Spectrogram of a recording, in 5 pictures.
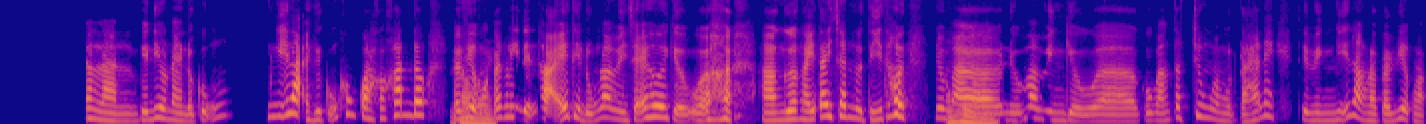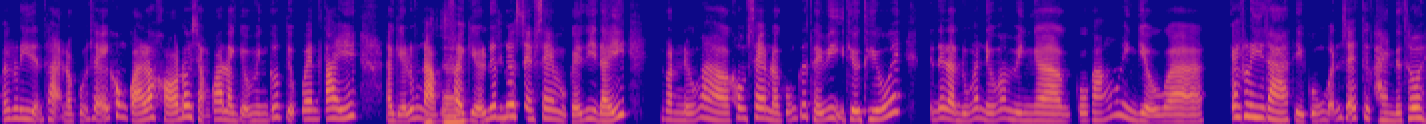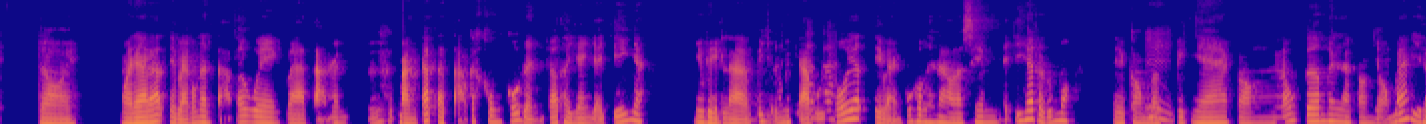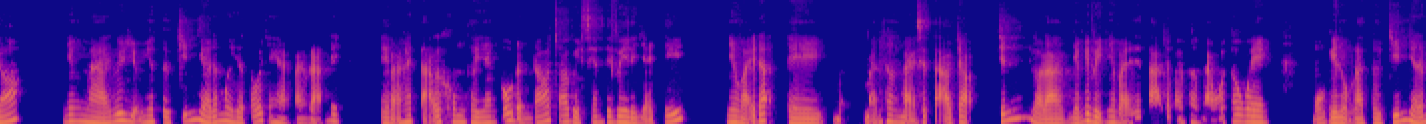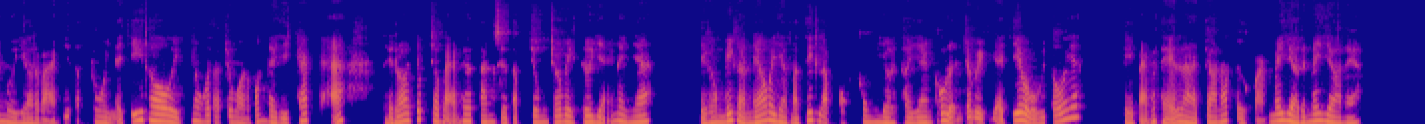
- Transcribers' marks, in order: tapping; laugh; other background noise; other noise
- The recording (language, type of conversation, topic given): Vietnamese, advice, Làm sao để tránh bị xao nhãng khi xem phim hoặc nghe nhạc ở nhà?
